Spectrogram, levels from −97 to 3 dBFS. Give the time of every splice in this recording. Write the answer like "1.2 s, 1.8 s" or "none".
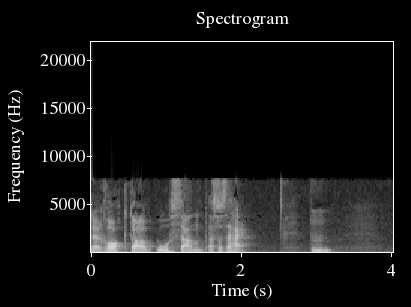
2.9 s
